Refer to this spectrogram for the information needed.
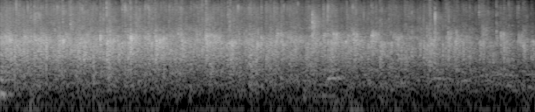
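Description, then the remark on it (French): An audience applauds steadily for about eight seconds, a dense, even wash of many hands clapping that stays strong throughout and eases slightly toward the end. “je crois qu'on peut les applaudir déjà, tout simplement.”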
